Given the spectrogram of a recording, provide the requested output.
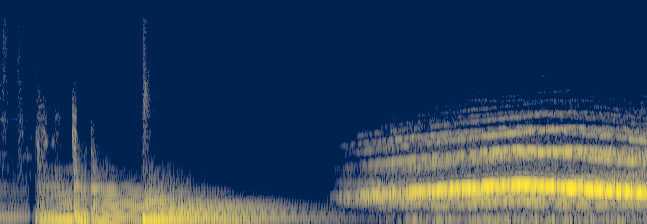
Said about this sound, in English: When air raid sirens go off, you run and hide. But if you looked up at the sky in Tel Aviv this week, you would see dozens of little fireballs heading towards you.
